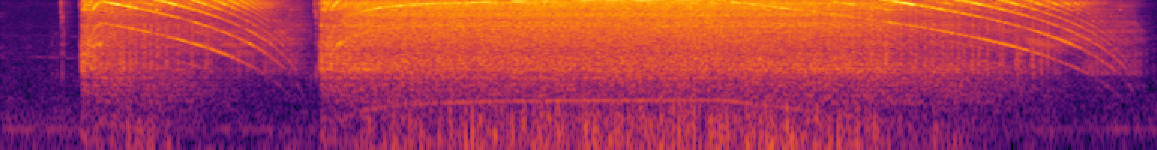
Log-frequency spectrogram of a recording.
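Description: A corded electric drill starts up and runs steadily for several seconds, cutting out briefly and restarting, then winding down; loud and close, with a high whine alone in a quiet workspace.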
